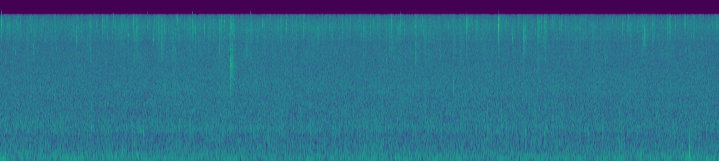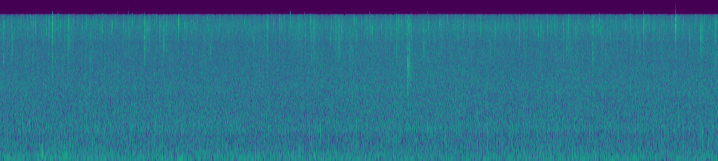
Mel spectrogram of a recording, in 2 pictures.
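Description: Steady heavy rain falling on leaves and grass, with scattered single drops ticking sharply now and then.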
